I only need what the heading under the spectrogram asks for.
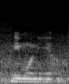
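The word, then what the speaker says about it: pneumonia: तो authors father was suffering from निमोनिया। ठीक है, पी साइलेंट रहता है यहाँ पर।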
